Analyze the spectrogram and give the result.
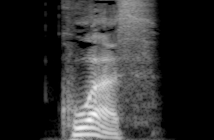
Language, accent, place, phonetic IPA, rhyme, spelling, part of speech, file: German, Germany, Berlin, [koːɐ̯s], -oːɐ̯s, Chors, noun, De-Chors.ogg
- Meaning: genitive singular of Chor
